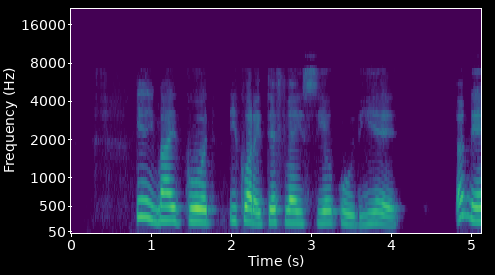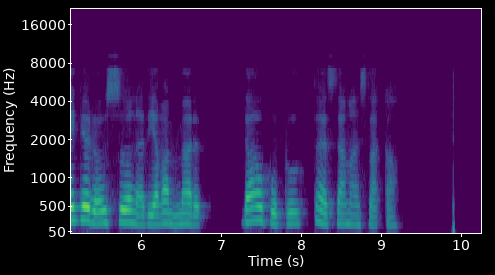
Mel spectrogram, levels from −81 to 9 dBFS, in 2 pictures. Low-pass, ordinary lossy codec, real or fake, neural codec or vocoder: 7.2 kHz; Opus, 24 kbps; fake; codec, 16 kHz, 0.5 kbps, FunCodec, trained on LibriTTS, 25 frames a second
